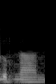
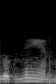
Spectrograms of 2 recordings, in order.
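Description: First: The last vowel is an open a. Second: The last vowel is raised toward e. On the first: "ما بيقولوا لبنان" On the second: "أهل لبنان يميلون إمالة كبرى نعم بيقولوا لبنين"

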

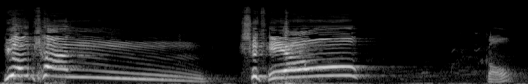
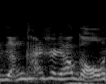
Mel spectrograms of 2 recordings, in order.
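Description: First: It is recited in a resonant, theatrical voice. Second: It is spoken in a plain conversational voice.

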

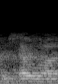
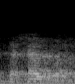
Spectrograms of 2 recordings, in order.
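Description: First: The first syllable has a rounded 'u' vowel. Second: The first syllable has an open 'a' vowel. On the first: God would level the earth over them. "بضم التاء وتخفيف السين" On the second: The earth itself would be levelled over them. "وفتح التاء وتخفيف السين"

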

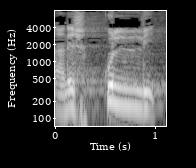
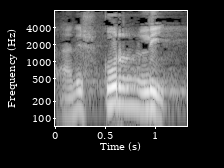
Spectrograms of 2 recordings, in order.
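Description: First: The r is merged into a doubled l. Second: The r is pronounced clearly before the l. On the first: The speaker calls it wrong. "Bukan anishkulli" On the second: The speaker calls it right.

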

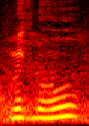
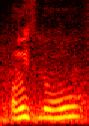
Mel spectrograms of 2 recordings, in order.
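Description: The two takes are said the same way.

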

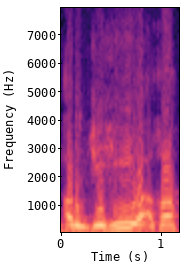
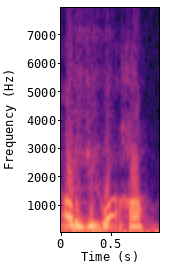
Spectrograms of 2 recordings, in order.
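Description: First: The h carries a lengthened i vowel. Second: The h is silent with no vowel. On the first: "ولا تقل أرجه وأخاه هذه صلة" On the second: "لا تقل أرجه وأخاه هذا إسكان"

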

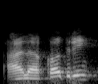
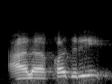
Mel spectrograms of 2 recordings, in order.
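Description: No difference in how they are said.

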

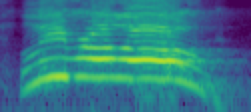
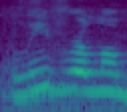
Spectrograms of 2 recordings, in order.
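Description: First: It is said forcefully, with great passion. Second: It is said calmly, without passion.

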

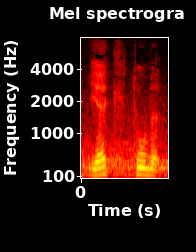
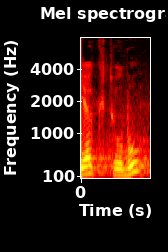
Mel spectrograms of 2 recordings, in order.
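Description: First: The word ends on a silent final consonant. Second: The word ends with a final short vowel. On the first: This is the form used when pausing. "وقفت بالسكون" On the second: This is the original form in connected speech. "فتقول في يكتب"

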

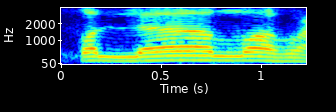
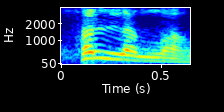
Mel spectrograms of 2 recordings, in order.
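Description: First: The vowel after the l is long. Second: The vowel after the l is short. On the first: The speaker calls it wrong. "ما نقول صلى الله عليه وسلم" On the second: The speaker calls it right. "نكتفي بالفتحة على اللام ونقول صلى الله"

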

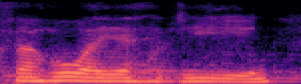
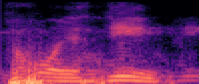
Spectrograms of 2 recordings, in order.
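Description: First: The last word ends in a plain n. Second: The last word ends in an added ee vowel. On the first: "مشي على نفس الوزن الذي قبله الياء والنون" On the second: "الأصل يقول الذي خلقني فهو يهديني"

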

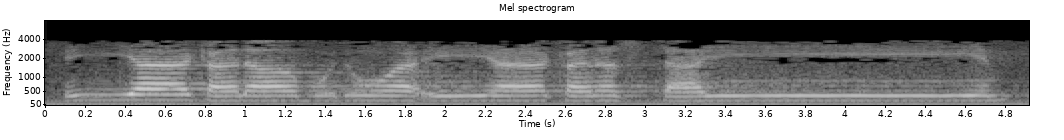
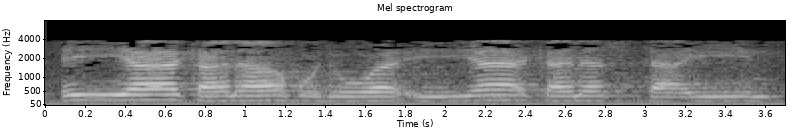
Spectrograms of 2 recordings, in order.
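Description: First: The final long vowel is held for four counts. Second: The final long vowel is held for two counts. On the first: "وأربعة" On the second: "تقف بحركتين"

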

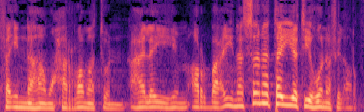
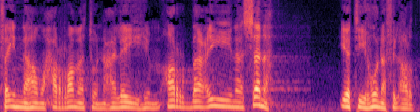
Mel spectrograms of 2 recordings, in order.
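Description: First: The phrase runs on without a pause. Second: The phrase is broken by a pause. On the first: "على الوصل" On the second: "على الوقف في هذا الموضع"

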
